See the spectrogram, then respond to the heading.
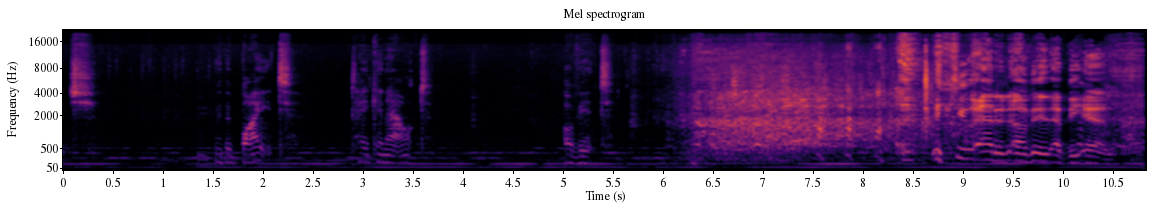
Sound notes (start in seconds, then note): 6.1 laughter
